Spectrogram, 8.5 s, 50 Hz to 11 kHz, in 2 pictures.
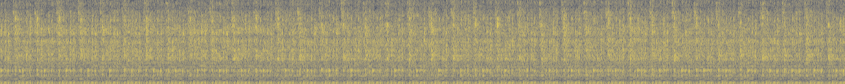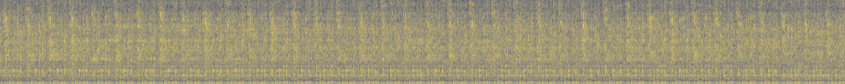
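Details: Freshly rebuilt Nissan RB20 with Kelford cams and a Garrett G30 turbo, first start: a lumpy, uneven idle that stumbles about three times a second. It runs on five cylinders; pulling the injector plugs showed cylinder five not firing, from a leaking intake valve.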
